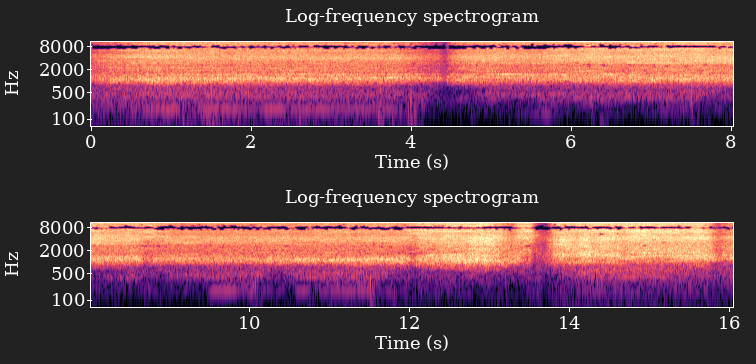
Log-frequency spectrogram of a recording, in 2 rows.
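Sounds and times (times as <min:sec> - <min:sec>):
small electric motors whirring: 0:00.0 - 0:16.0.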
